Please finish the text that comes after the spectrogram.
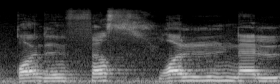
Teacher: sad fa'nın tam zıdına kalın ve aynı zamanda ah sesi çıkararak okuyoruz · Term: kalın harf olan sad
